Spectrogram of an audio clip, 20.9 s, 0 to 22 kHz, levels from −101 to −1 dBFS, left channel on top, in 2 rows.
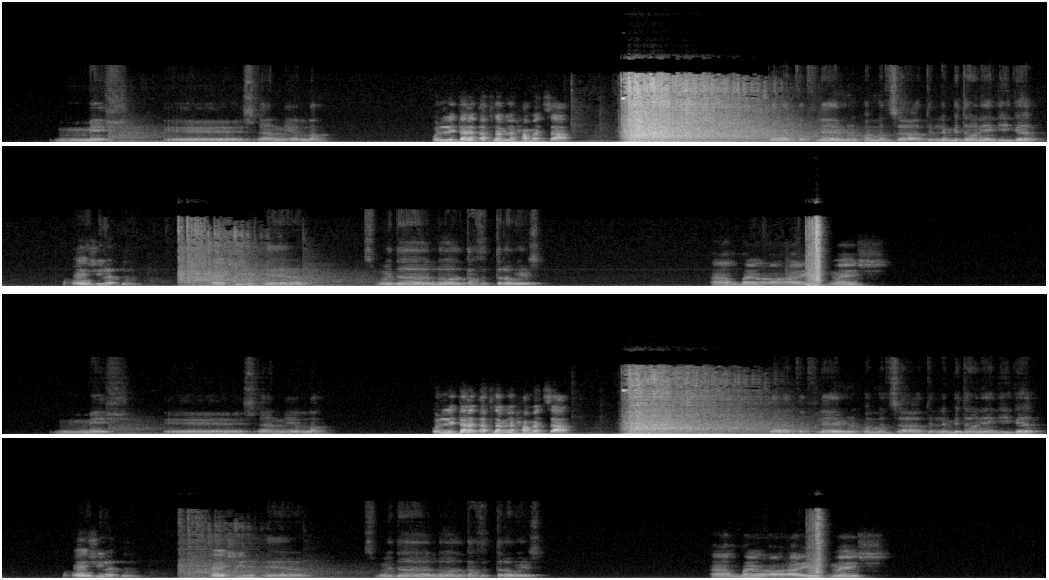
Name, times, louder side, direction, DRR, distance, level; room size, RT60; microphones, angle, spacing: voice 1, 0.5-1.2 1.6-3.3 7.7-10.4 11.1-11.8 12.8-13.6 14.2-15.9, left 2 dB, 45° left, 0.7 m, -43 dB
sound 1, 1.0-2.1 5.7-9.0 11.8-14.3 18.1-18.6, left 10 dB, 80° left, 0.3 m, -31 dB
voice 2, 4.3-5.7 11.2-11.5 12.5-13.0 17.5-19.2, right 1 dB, 5° left, 0.9 m, -37 dB
3.1 x 2.3 x 3.7 m
head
